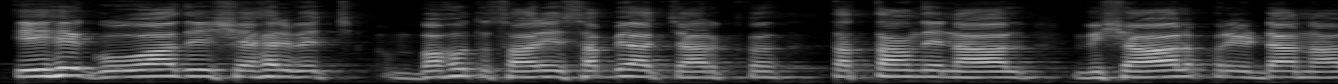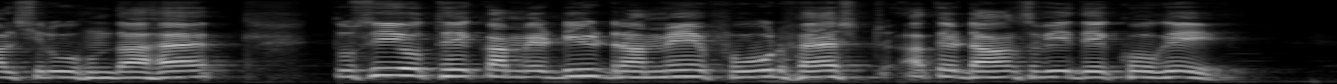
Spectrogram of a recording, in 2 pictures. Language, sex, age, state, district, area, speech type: Punjabi, male, 45-60, Punjab, Firozpur, rural, read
